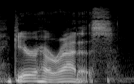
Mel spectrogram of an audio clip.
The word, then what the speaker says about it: Giridharadas: His first name is Anand, A-N-A-N-D. His last name is tough for me to pronounce. It's Giridharadas, I believe how you pronounce his last name.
